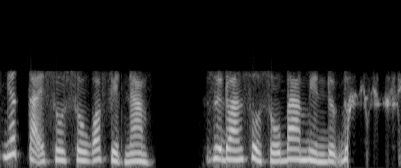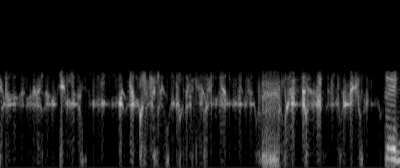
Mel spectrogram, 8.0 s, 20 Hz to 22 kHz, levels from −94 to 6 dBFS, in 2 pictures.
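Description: From 3.48 s, just after "miền được", to 7.99 s, a codec payload misread occurs: octet-aligned AMR frames are unpacked as bandwidth-efficient, shifting every field. The speech collapses into garbled noise and warble that barely tracks it, persisting nearly to the end.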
